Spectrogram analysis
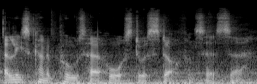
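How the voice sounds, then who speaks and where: A low-pitched man narrates a tabletop game as its game master. He improvises casually and hesitantly, feeling for the right words, with music clearly audible behind him. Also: fairly quick.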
